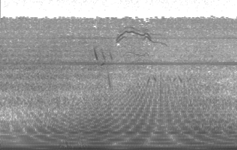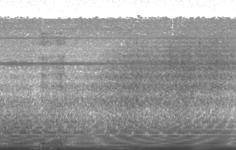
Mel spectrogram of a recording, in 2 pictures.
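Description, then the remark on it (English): A thick, steady Moog synthesizer drone from an app demo, with added white noise and a typical filter-cutoff buildup, hums low and dense, slowly throbbing with a regular pulse, while a faint wash of white noise hisses above it. No one speaks. “Moog drone sound with some noise and added white noise to it, and you know the typical buildup, the filter cut off.”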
